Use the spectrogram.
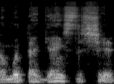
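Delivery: small, soft, rough, raspy little voice. Repeating exactly what a homeboy said when he joined: imitating Sykes's raspy voice. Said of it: "he has a little raspy ass voice".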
